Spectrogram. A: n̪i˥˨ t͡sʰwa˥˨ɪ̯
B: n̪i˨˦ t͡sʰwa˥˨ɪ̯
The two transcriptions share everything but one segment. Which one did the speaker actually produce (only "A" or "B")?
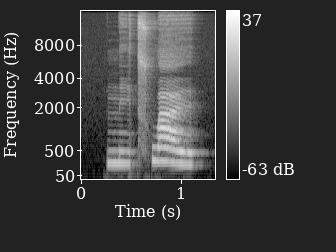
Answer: B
